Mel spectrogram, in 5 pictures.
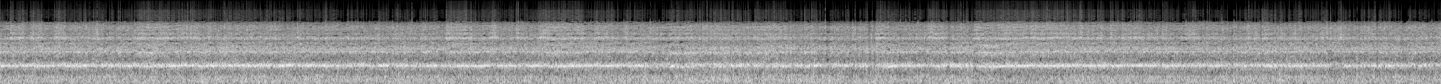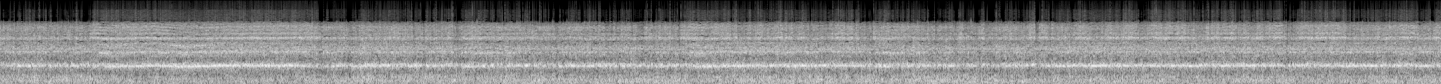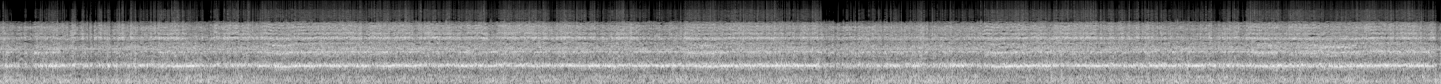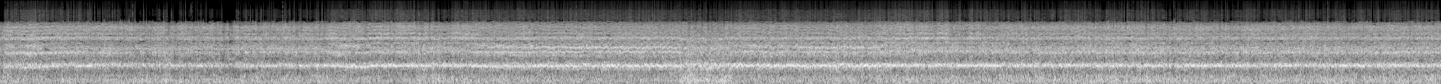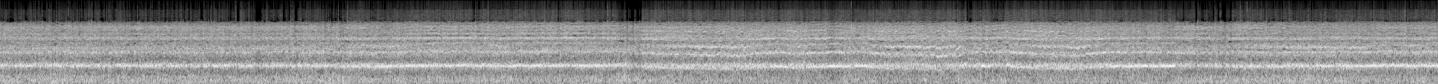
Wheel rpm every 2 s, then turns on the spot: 230, 230, 230, 230, 230, 230, 230, 230, 230, 230, 230, 230, 230, 230, 230, 230, 230, 230, 230, 230, 230, 220, 230, 230, 210, 210, 230, 230, 230, 230, 230, 230, 220, 220, 220, 210.
none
